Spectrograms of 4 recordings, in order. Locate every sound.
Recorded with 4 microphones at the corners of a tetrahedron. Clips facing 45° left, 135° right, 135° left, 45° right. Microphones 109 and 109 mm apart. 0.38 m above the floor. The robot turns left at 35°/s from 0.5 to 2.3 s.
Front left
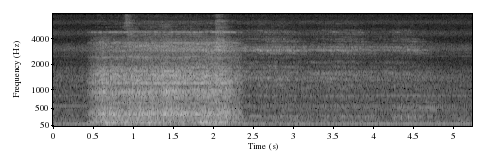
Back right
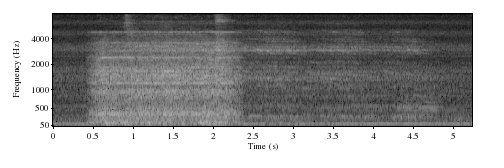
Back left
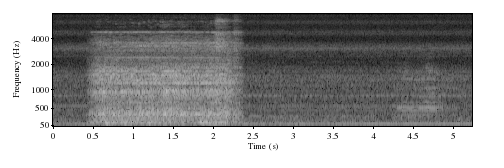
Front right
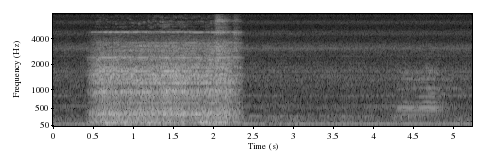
Only background noise.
